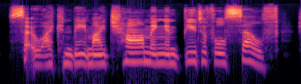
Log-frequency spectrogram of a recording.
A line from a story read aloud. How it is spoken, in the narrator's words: she muttered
